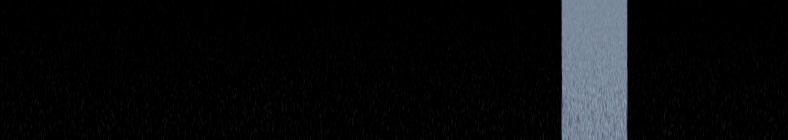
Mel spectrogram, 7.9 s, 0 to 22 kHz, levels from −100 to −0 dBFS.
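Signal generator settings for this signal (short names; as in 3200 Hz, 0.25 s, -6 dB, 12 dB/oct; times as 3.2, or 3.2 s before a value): noise white, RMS -25 dBFS 0.64 s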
